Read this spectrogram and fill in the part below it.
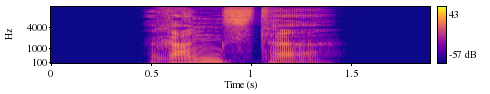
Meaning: inflection of rank: 1. strong/mixed nominative masculine singular superlative degree 2. strong genitive/dative feminine singular superlative degree 3. strong genitive plural superlative degree
- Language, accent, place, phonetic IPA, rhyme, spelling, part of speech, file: German, Germany, Berlin, [ˈʁaŋkstɐ], -aŋkstɐ, rankster, adjective, De-rankster.ogg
